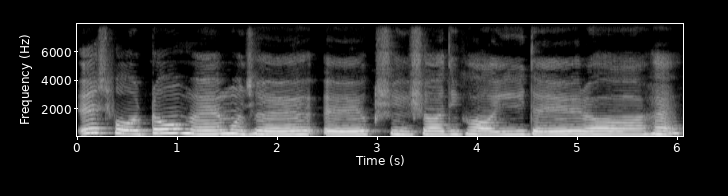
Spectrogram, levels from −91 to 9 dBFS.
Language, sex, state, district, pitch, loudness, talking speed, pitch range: Hindi, female, Madhya Pradesh, Umaria, 225 Hz, -11 LUFS, 100 wpm, 215-245 Hz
